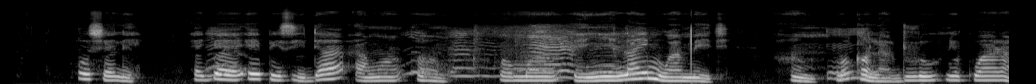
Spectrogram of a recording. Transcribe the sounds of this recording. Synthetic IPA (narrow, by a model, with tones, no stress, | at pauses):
o˦˨ʃɛ˧lɛ˨ | ɛ˧d͡ʒɔ˦ɛ˧e˦pi˧si˨da˨˦a˦˨w̃ɔ̃˧a˦˨m˨ɔ˧mɔ̃˧ɛ˨j̃ĩ˧la˦i˦mu˨a˧me˨d | a˨mɔ̃˦kã˦˨la˨du˦ɾo˦nĩ˦ku˦a˦ɾa˦˨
